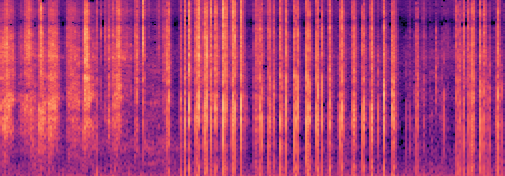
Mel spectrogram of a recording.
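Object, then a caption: Thin plastic DVD case. A small, thin, clear plastic DVD-R case with an orange paper insert and a disc inside is held in both hands and rubbed and scratched with long fingernails. Soft, hissy rubbing gives way after about two seconds to a quick run of sharp, bright, clicky scratches with no ring. A brief quiet pause breaks the run before the scratching picks up again at the end.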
